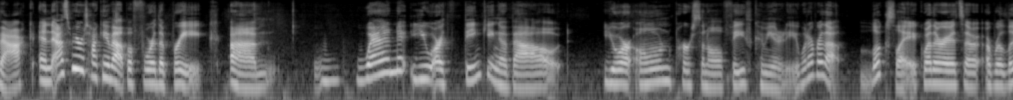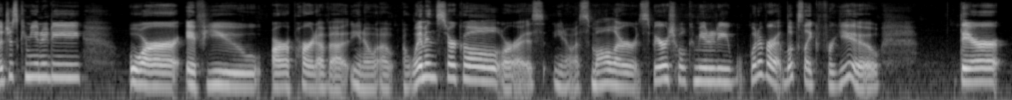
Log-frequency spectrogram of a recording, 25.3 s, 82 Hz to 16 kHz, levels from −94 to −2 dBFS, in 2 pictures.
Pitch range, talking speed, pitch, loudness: 180-250 Hz, 140 wpm, 205 Hz, -26 LUFS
